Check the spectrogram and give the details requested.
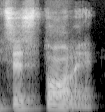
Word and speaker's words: Cestone: I Yeah, have to pronounce it like Italian. Sorry, I can't really do American. About Gigi Cestone, yeah.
